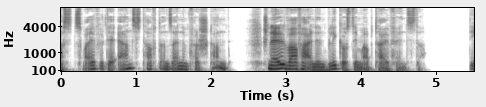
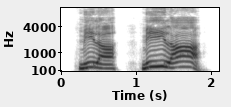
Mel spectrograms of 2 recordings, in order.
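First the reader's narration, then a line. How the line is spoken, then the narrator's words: Calling out again. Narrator (German): rief er noch einmal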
